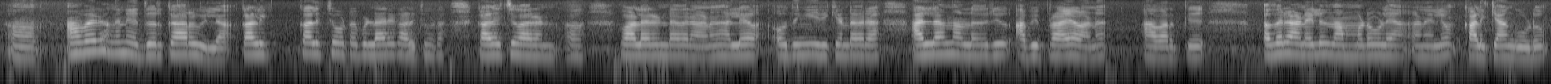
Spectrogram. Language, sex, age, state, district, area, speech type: Malayalam, female, 18-30, Kerala, Alappuzha, rural, spontaneous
